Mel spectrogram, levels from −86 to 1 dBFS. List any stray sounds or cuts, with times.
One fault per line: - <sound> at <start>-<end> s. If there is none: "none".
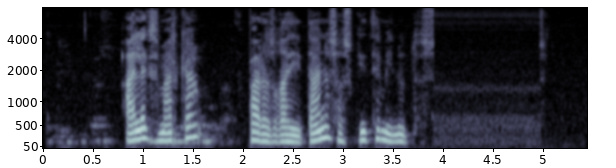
none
